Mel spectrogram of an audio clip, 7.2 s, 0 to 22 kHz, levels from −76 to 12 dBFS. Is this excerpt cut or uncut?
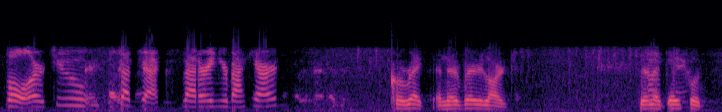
uncut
